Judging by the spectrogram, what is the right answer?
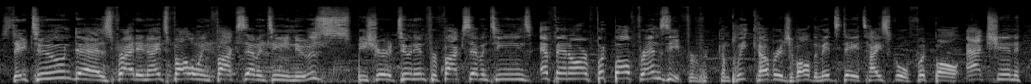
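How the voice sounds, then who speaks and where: A man's voice: extremely high pitch, normal speed, few pauses, a bit bright. A man calling live sports play-by-play in clipped, vivid phrases. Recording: noisy live game broadcast.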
